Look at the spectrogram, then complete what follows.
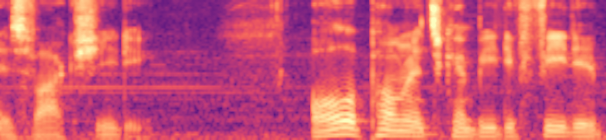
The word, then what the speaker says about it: Siddhi: With Matangi, she specifically confers Vak Siddhi, pronounced Shidi.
